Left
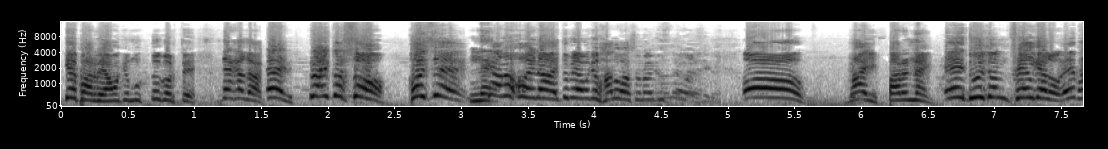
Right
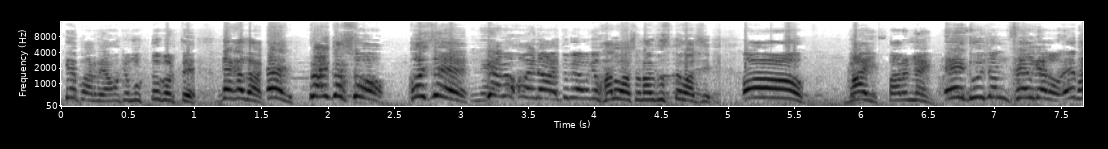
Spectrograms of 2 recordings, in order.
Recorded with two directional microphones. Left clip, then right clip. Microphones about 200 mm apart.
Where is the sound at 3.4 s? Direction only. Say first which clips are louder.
Left 6 dB; 35° left (ahead or behind).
